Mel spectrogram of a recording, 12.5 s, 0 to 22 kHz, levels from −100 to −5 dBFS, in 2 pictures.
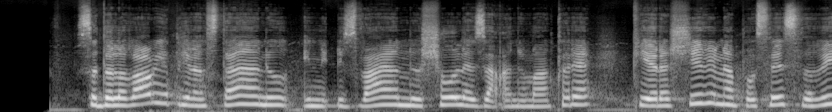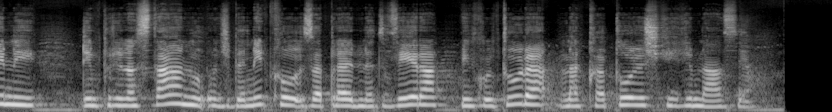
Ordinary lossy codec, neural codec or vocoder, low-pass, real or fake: none; codec, 44.1 kHz, 1.7 kbps, Pupu-Codec; none; fake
